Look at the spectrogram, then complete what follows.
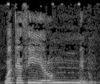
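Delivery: وكثير منهم slowly, the nun merged into a held م; slow recitation with the merging; merged nun into mim. Shown as a demonstration. Teacher recites the phrase for the student. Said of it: "كز على الشفايف شوية".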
